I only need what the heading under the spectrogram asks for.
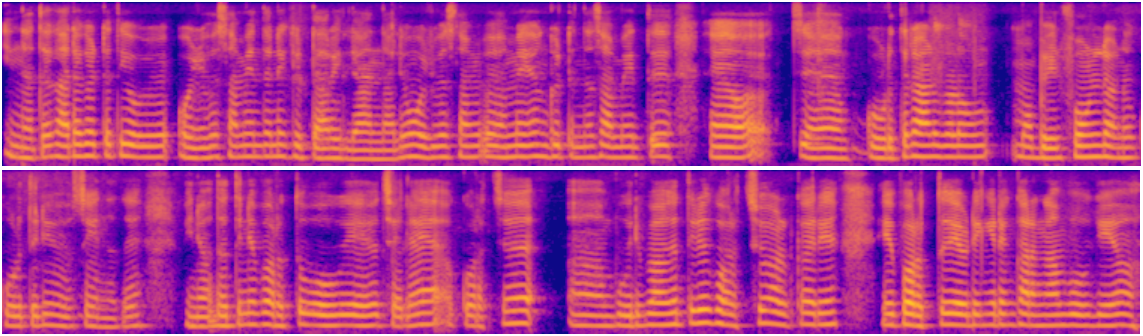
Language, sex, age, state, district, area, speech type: Malayalam, female, 45-60, Kerala, Kozhikode, urban, spontaneous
